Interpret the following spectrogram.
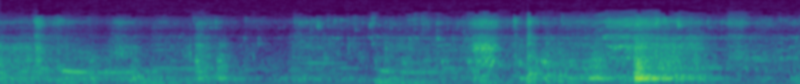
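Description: Coconut water pouring from a coconut into a drinking glass, splashing and trickling unevenly, loudest a little after three seconds in.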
